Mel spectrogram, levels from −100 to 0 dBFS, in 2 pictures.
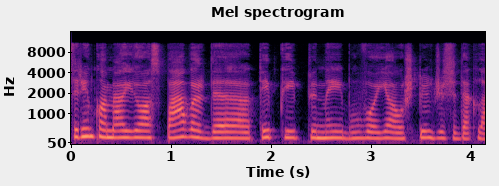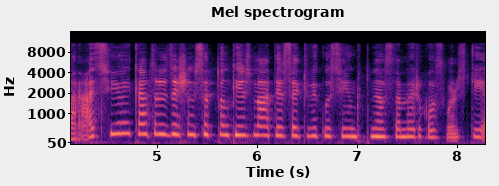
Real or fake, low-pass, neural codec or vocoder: fake; 10.8 kHz; codec, 24 kHz, 1 kbps, SNAC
